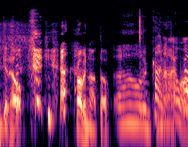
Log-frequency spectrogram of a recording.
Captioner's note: laughs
